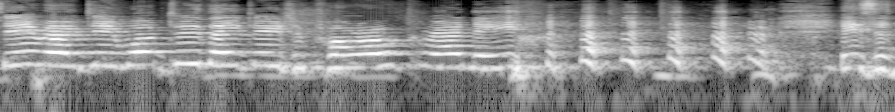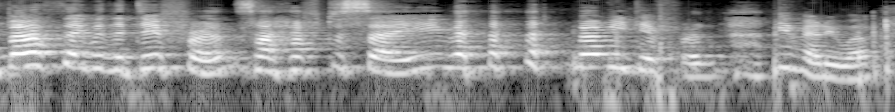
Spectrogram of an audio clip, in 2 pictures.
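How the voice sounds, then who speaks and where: A woman with an extremely high voice projects it loudly, leaving long, frequent pauses. Light background noise sits behind her. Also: ordinary pitch variation, moderate pace. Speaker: grandmother live-streamer. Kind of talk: casual live stream talk. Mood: amused, playful. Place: home room. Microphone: phone near.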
